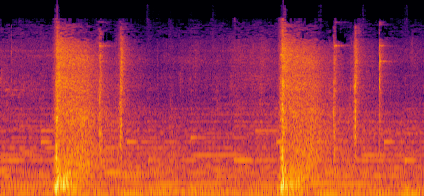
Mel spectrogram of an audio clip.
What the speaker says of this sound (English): From the perfect ambush spots, we unloaded a volley of shots.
